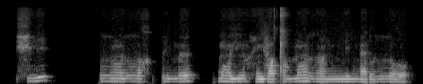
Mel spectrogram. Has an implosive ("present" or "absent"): present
